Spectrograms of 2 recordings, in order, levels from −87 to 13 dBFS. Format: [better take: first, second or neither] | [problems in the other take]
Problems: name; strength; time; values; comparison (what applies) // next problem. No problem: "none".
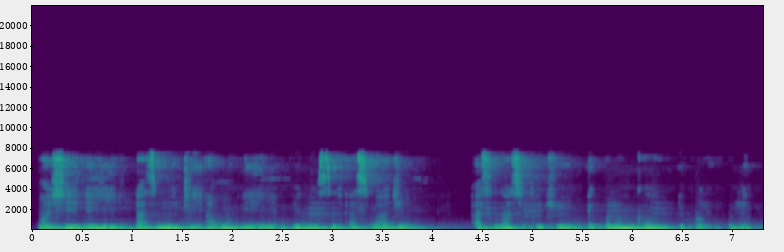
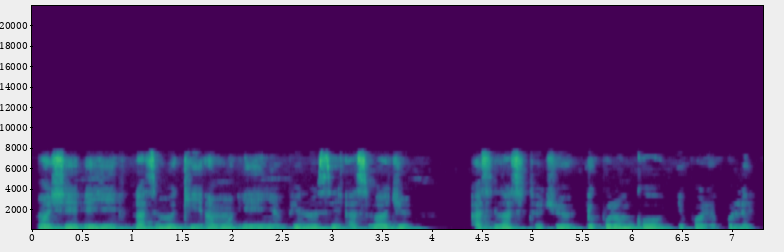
second | noise reduction (neural separator model SepFormer DNS4)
